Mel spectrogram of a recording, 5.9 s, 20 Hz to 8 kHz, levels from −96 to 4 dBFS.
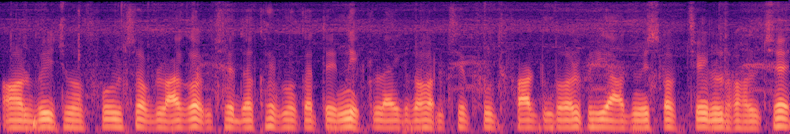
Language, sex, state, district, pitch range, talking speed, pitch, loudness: Maithili, male, Bihar, Supaul, 115-125 Hz, 240 wpm, 120 Hz, -18 LUFS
